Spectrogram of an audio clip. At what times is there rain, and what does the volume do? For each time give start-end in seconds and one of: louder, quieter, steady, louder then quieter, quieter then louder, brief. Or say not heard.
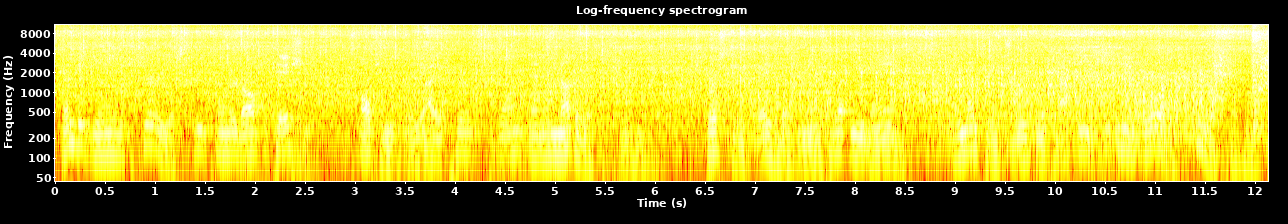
0.0-12.0 steady.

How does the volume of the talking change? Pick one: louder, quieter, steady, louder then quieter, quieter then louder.
steady.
